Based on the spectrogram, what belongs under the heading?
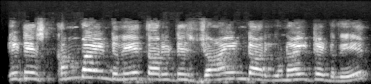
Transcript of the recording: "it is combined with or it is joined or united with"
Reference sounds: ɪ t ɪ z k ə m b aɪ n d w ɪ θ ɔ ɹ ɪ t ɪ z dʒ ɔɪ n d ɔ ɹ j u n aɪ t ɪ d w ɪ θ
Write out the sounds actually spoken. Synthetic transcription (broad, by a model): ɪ t ɪ z k ə m b aɪ n d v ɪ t ɔ ɹ ɪ t ɪ z dʒ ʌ n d ɔ ɹ j u n aɪ t ɪ d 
